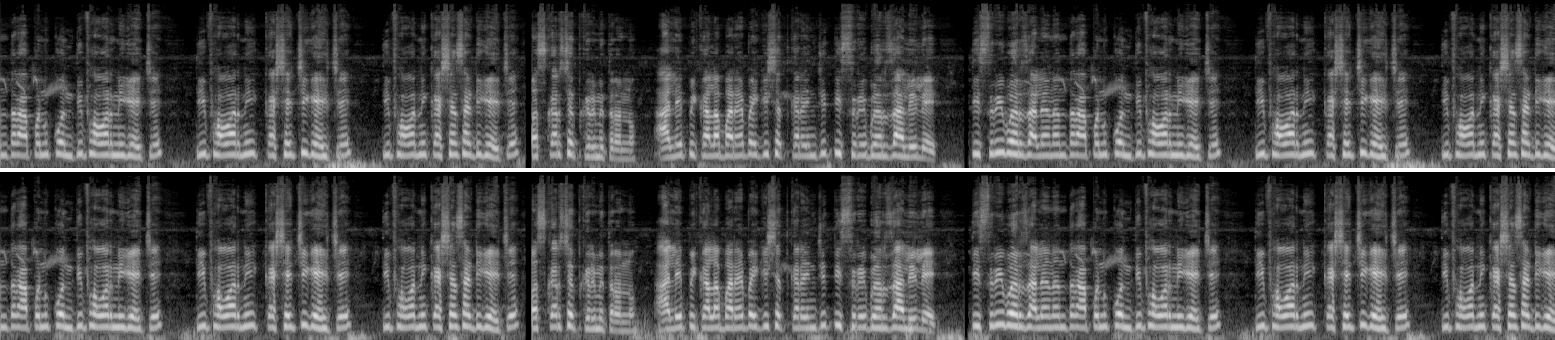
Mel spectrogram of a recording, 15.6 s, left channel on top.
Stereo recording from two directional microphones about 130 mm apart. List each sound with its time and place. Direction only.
0.1 s speech: 25° right (ahead or behind)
